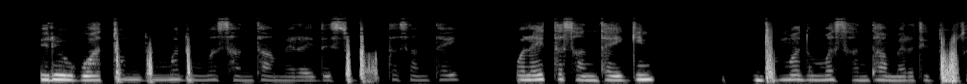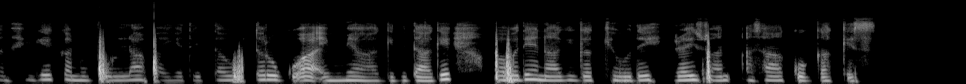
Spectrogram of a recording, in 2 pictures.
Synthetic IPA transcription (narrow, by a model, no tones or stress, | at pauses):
ʔɛɾɪjɔɡʊwaːt̪ːɔnd̪ʊmːɐd̪ʊmːɐsɐnt̪aːmɛɾɐjd̪ɛsbɔ̰t̪ːɐsɐnt̪ɐj | wɔlɐjt̪ːɐsɐnt̪ɐjɡɪn | d̪ʊmːɐd̪ʊmːɐsɐnt̪aːmɛɾɐt̪ɪd̪o̰ːsːɐnhɛɡe̞ːkːɐnʊbɔlːaːfɐjːɐt̪ɛd̪ːɐwʊd̪̥ɐɾɔɡɔʔaːɪmːɪjaaːɡɪd̪ɪd̪aːɡeb̥ɐhɔd̪ɛjɐnaːɡɪɡɐkːɛwɔd̪ɛjɾɐjsʊɐnɐsaːkːɔɡɐkːes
